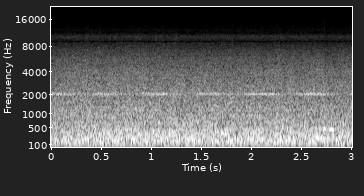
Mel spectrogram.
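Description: A Mexico City subway train rolls along with a loud, steady rumble and hiss, continuous and close, without any talking.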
